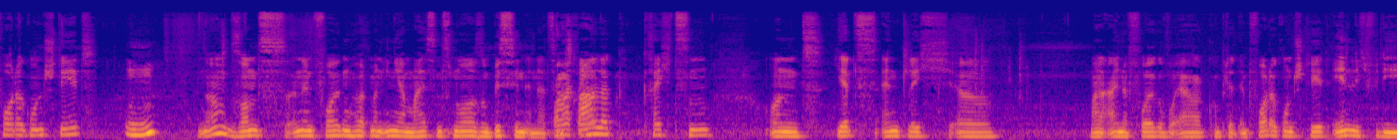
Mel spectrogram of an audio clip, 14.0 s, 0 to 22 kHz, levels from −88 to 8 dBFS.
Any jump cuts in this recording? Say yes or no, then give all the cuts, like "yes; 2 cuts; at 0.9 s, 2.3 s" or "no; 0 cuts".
no; 0 cuts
